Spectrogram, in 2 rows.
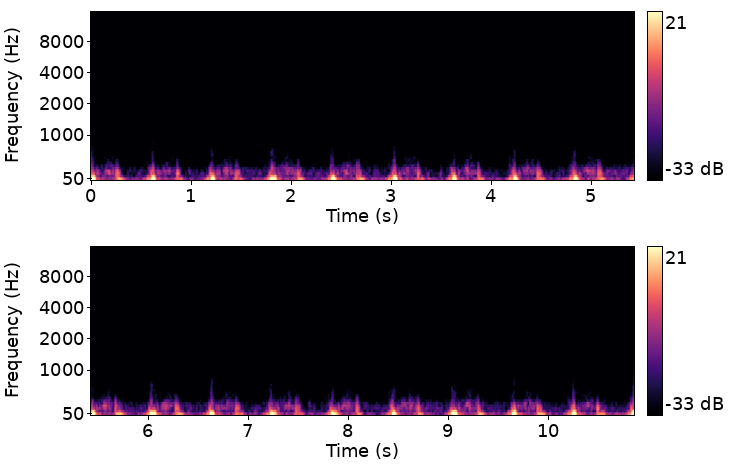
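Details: Regular heartbeat about 100 beats a minute with a soft whooshing noise between beats; heart murmur, with palpitations reported by the person recording.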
